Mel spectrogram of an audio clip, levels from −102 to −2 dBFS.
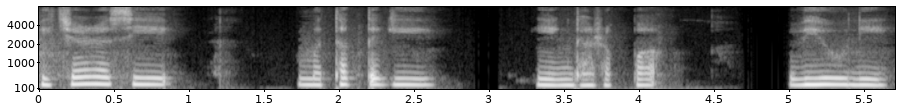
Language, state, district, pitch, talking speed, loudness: Manipuri, Manipur, Imphal West, 215 Hz, 50 wpm, -17 LUFS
